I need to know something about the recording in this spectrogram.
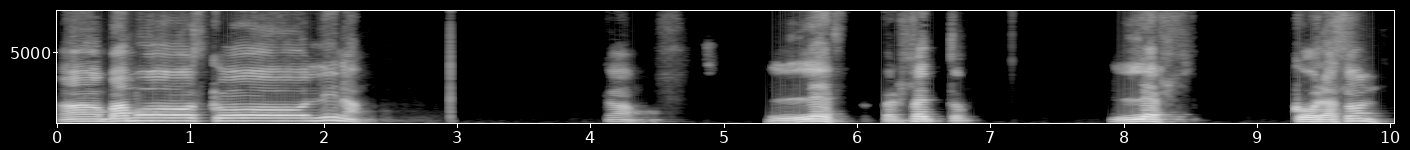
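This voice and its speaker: A man's voice: fairly high pitch, drawn-out words, long pauses. A male Hebrew teacher, giving a live classroom lesson and patiently quizzing students by name, repeating each word. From Colombia.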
